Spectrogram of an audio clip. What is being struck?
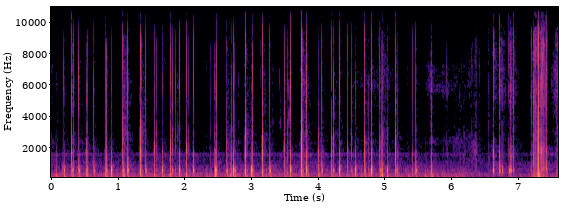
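Smartphone in clear plastic case.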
